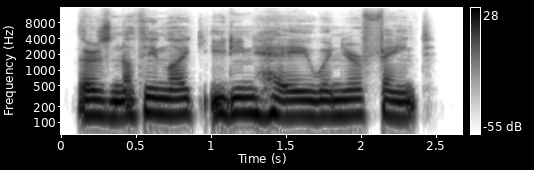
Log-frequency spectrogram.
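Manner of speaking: usual speaking voice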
